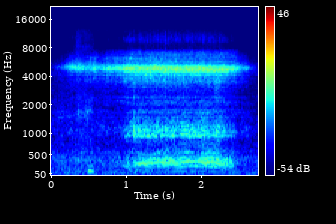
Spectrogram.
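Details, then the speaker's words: Sleeping adult man with obstructive sleep apnea gives one long, rasping, hissy snore as his airway becomes blocked; loud snoring as a classic symptom. "apnea is a disorder in which breathing stops and starts during sleep the airway becomes blocked sufferers often wake up Suddenly loud snoring is a classic symptom"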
